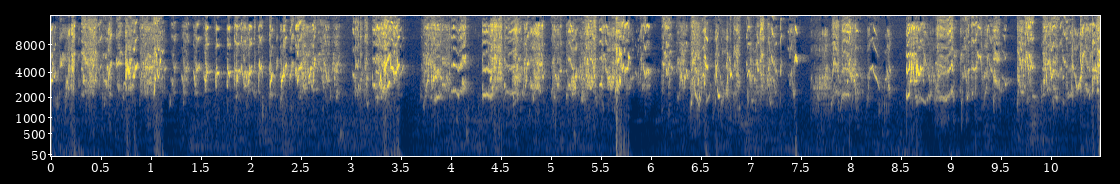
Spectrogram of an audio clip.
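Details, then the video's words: Nearly unbroken shrill chattering from caged lovebirds (blue, lutino and green) busy with a flower, dense high twittering with occasional brief gaps and taps. "Blue Lutino Green LoveBird Playing Flower - Chirping Sound"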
